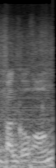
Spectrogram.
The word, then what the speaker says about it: bagoong: We call it bagoong, that's how you say it.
